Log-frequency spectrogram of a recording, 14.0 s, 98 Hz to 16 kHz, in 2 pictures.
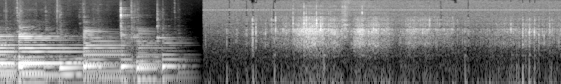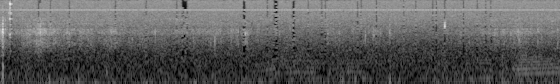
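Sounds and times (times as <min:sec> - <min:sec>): guitar music sting: 0:00.0 - 0:02.5
faint hiss: 0:02.6 - 0:14.0.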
